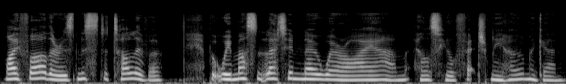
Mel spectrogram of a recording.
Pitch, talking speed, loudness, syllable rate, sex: 225 Hz, 210 wpm, -19 LUFS, 5.2 syllables/s, female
